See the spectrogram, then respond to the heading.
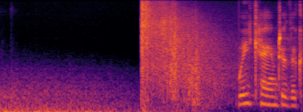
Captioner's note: gunshot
